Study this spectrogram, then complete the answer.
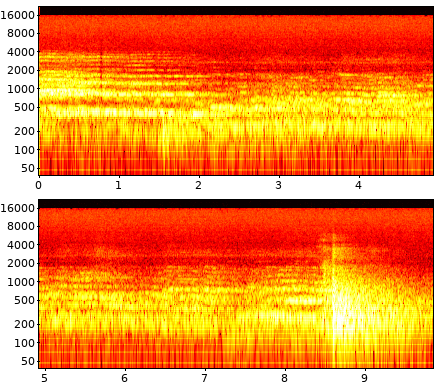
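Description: A tuba plays a deep bass line.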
